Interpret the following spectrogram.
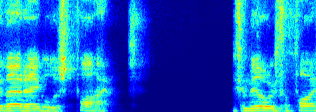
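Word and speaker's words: phi: And unfortunately some people pronounce this fee which offends me but it's common.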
